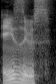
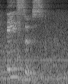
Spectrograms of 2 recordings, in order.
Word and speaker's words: Asus: elephant in the room I have been mispronouncing Asus my entire life Asus repeat once again Asus probably like the Porsche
